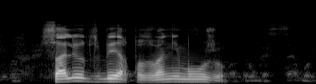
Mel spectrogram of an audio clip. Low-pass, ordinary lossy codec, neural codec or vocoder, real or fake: none; none; none; real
